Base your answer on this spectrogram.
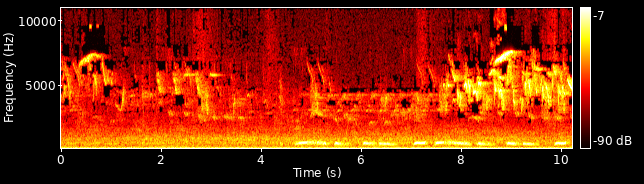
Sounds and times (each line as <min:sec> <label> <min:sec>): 0:00.0 birds 0:10.2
